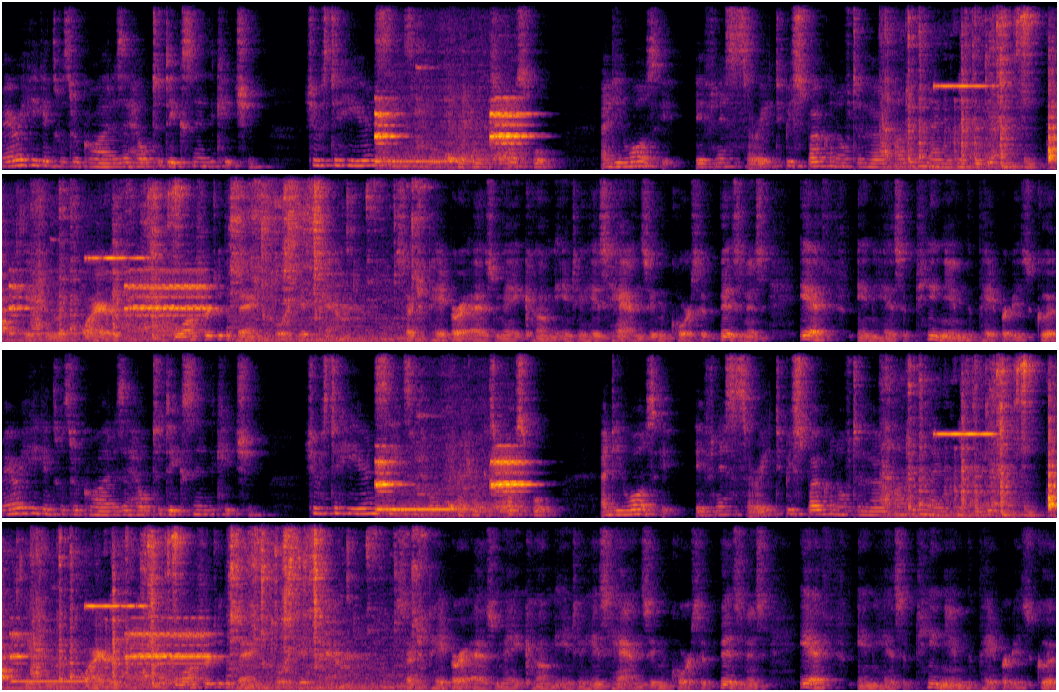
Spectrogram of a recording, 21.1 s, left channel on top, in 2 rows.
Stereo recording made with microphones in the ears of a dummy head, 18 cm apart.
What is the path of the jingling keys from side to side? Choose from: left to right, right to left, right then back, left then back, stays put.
right then back.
